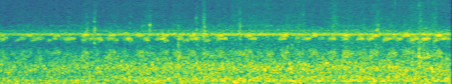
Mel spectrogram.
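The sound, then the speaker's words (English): A dense chorus of frogs croaking steadily at night, with a constant high trilling band and scattered calls overlapping throughout, like a pond alive with many frogs. “What's that noise? Frogs.”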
